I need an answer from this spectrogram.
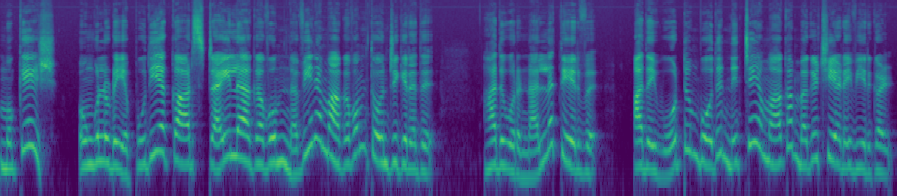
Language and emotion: Tamil, happy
